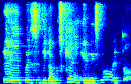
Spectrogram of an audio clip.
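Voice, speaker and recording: A woman's voice: a little high, fairly even intonation, unhurried, dark tone. Colombian woman answering in an interview. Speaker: interview guest, theatre practitioner.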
